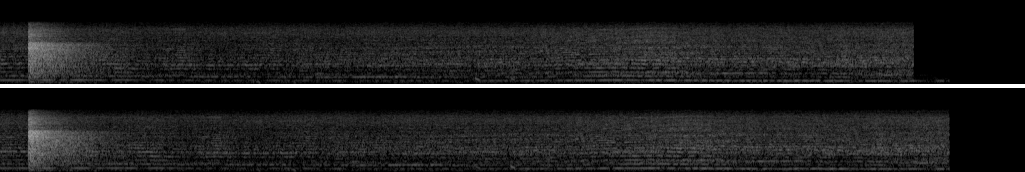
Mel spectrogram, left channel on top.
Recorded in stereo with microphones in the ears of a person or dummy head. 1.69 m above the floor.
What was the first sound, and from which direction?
A clap, 10° right (ahead or behind).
